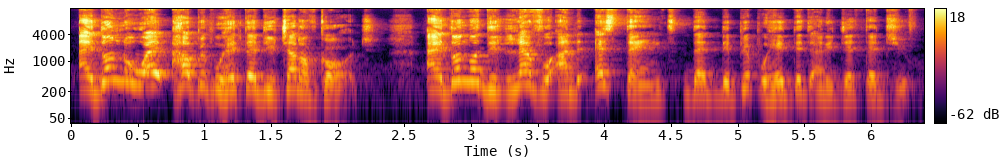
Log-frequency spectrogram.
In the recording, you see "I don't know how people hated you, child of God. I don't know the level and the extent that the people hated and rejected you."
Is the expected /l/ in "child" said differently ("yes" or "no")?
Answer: yes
